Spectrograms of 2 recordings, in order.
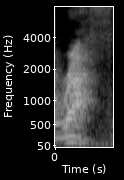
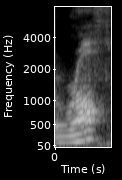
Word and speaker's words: wrath: between dragons and their wrath or their Roth do you say Roth or wrath wrath do Americans say WTH I believe so uh I would say Wrath we are English and it's by Devin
